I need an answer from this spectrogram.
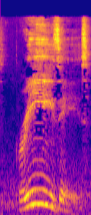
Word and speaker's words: breezy: vowel sound it's not breezy it's not breezy its breezy breezes so it's gotta be long vowel e sound okay so it's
